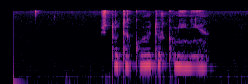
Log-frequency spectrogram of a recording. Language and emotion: Russian, neutral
